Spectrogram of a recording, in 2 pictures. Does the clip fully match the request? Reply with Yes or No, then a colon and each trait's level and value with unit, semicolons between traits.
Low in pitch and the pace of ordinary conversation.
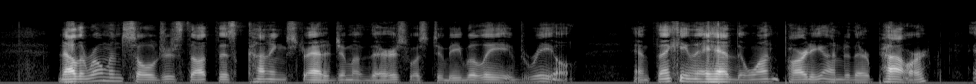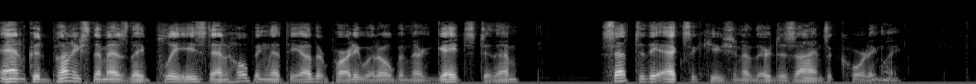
Yes: low, 110 Hz; average, 160 wpm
